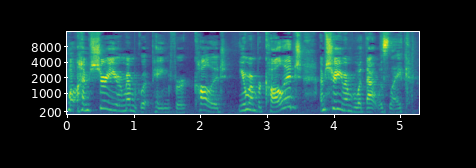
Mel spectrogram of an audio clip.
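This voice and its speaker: A woman's voice: on the high side, animated, brisk, sharp tone, slight background noise. A woman playing a brash, confident young supervillain in an audio drama, blunt and punchy. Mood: irritated, blunt.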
